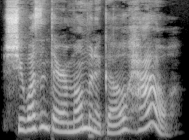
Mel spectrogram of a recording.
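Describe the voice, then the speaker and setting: A woman's voice: high-pitched, animated, brisk. A woman playing an anxious, devoted young woman in an old-time radio horror drama, earnest and melodramatic. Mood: frightened, frantic.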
